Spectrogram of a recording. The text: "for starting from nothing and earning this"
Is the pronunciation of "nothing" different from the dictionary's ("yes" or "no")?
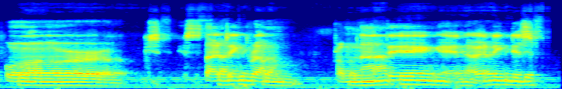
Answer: yes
